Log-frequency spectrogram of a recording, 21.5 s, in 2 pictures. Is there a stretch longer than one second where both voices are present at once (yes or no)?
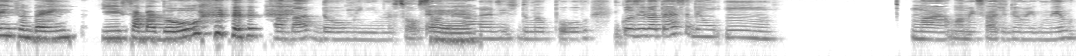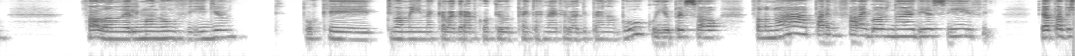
no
